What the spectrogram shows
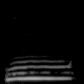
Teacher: In case of waw mad, oo. It comes with the vibration of the vocal cord plus the circling of the two lips.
